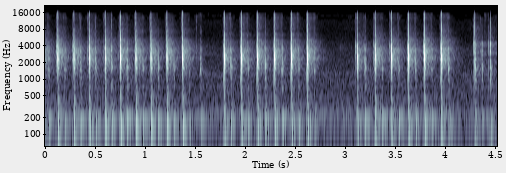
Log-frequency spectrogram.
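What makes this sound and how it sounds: A single fingertip repeatedly taps the long spacebar and stabilized modifier keys of a 60% mechanical keyboard with a black case and plastic keycaps, lying on a white desk. About 26 sharp, bright clacks come in three quick bursts separated by short pauses, each click dying out almost instantly over a faint low hum.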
